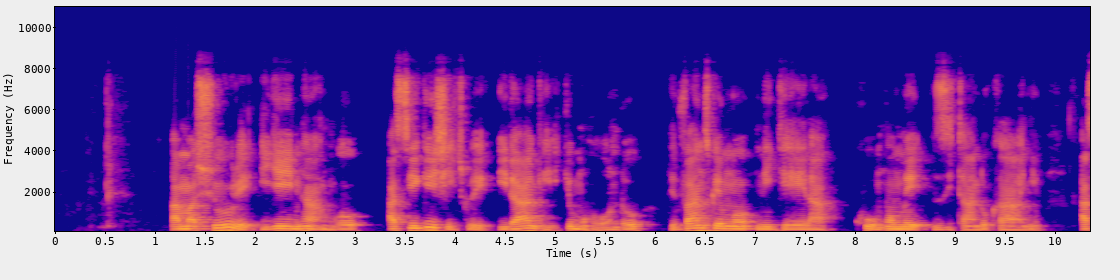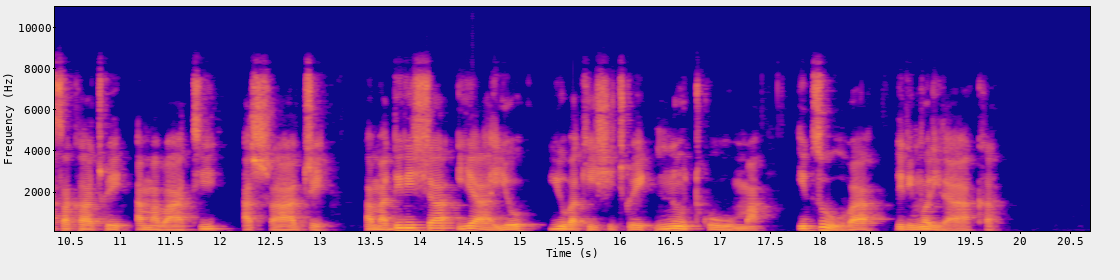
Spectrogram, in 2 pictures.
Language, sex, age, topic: Rundi, male, 25-35, education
